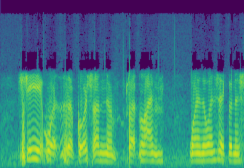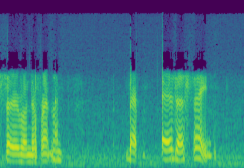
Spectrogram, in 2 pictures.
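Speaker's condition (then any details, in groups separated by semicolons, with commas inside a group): Stroke; speech worse than before stroke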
